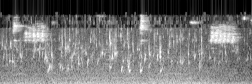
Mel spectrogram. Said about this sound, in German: in Feuchtgebieten der Gesang der Frösche, das Plätschern im Schilf.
